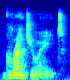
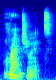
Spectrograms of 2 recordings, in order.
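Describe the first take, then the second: First: The last syllable has a full 'ay' vowel, like 'ate'. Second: The last syllable has a weak 'uh' vowel, like 'uht'. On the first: It is a verb: to obtain a degree. "We can pronounce it with the full diphthong, A, and we get graduate" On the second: It is a noun: someone who has completed a course of studies. "we can also pronounce this A as a schwa and we get graduate"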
